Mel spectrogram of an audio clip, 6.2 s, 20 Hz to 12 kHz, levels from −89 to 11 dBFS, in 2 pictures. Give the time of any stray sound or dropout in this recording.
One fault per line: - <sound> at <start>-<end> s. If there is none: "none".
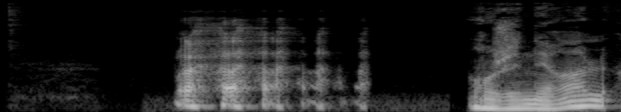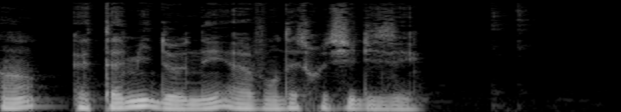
- laugh at 0.9-1.9 s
